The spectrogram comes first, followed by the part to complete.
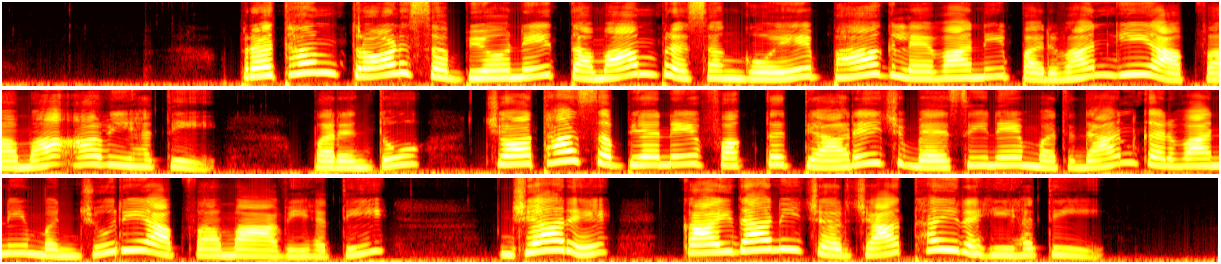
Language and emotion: Gujarati, neutral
